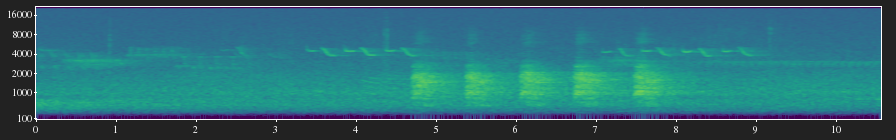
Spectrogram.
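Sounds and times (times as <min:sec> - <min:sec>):
carrion crow Corvus corone giving harsh caws: 0:04.7 - 0:07.8.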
